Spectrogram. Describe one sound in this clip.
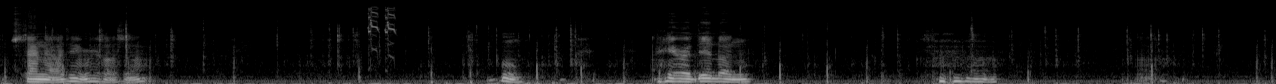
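Footsteps tread on hard stone.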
